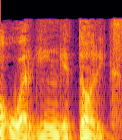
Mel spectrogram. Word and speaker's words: Vercingetorix: El mayor líder de los galos fue Vercingetorix, o Wargingetorix, según la, pronunciación en latín, cuyo nombre aparece mencionado en Asterix.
